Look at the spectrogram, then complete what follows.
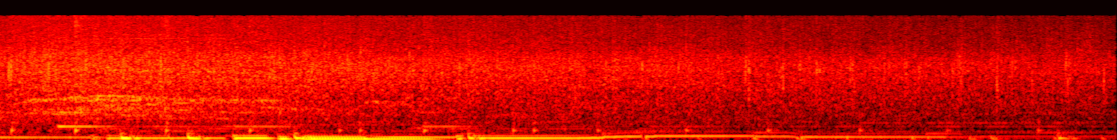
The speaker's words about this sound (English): So as you are clapping, then also clap for yourself.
